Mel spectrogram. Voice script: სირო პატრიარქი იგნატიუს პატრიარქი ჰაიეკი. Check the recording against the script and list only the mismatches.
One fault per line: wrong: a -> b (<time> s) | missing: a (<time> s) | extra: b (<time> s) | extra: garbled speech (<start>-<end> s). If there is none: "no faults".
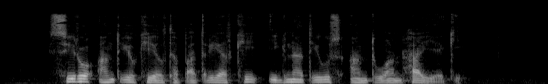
extra: ანტიოქიელთა (1.1 s)
wrong: პატრიარქი -> ანტუან (3.6 s)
